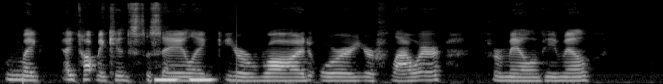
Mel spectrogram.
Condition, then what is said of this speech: Cleft palate. All you're going to hear is me, like, wheezing or breathing heavy.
